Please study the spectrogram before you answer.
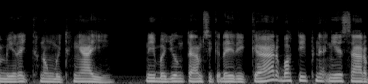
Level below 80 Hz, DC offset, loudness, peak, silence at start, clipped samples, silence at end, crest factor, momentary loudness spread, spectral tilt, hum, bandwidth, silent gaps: -56 dBFS; under 0.1%; -27 LUFS; -10 dBFS; 0 s; under 0.1%; 0 s; 18 dB; 5 LU; -6 dB/octave; none; 13 kHz; none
